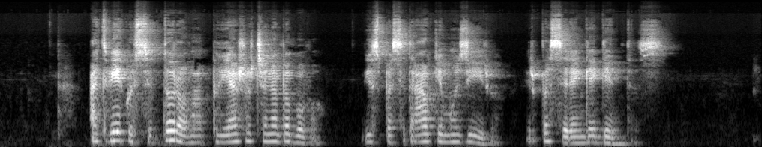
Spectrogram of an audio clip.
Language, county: Lithuanian, Kaunas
